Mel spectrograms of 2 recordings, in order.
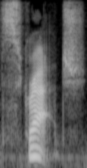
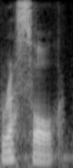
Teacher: With the friction of life, we have words like rustle and crackle and scratch. The s and ch sounds create actual friction in your mouth.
